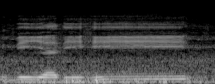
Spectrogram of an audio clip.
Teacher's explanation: یعنی ہا کو صرف کھینچنا ہے، باقی اس کے ساتھ جو حروف ہیں ان کو آپ نے کھینچنا نہیں ہے، صرف ہا کی آواز کو آپ نے کھینچنا ہے۔ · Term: کھڑی زیر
